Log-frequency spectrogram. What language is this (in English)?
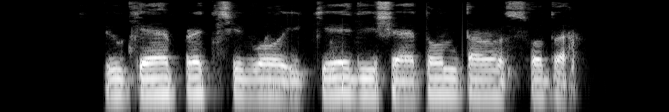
Kati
